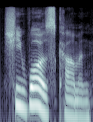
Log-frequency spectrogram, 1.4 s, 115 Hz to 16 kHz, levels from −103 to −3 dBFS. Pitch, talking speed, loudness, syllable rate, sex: 175 Hz, 130 wpm, -16 LUFS, 3.2 syllables/s, female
